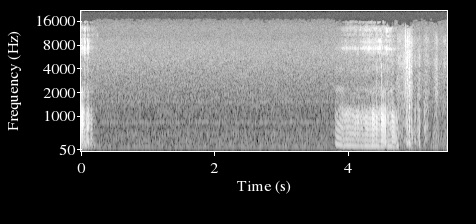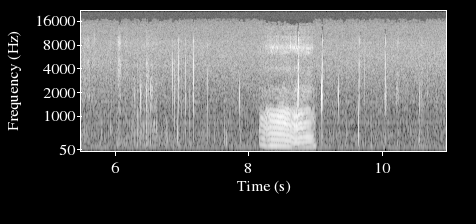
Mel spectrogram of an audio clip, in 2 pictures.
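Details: Sleeping five-year-old 4.5 lb Chihuahua indoors snoring: a loud nasal, wavering snore followed about four seconds later by another, with scattered sharp clicking sounds in between over a low steady hum.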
